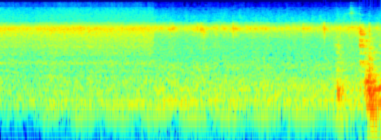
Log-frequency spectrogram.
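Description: Onions and tomatoes sauté in oil in a pan with a steady, close sizzling hiss, and a few utensil clinks come near the end.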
